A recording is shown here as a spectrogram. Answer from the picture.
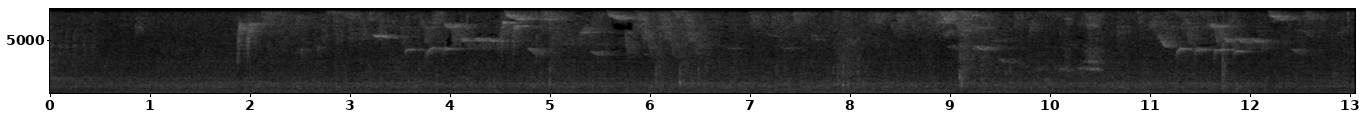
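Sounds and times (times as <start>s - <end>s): low outdoor rumble: 0.0s - 13.0s
small birds chirping: 0.0s - 13.0s.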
